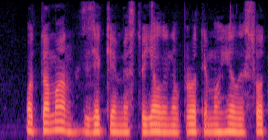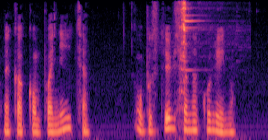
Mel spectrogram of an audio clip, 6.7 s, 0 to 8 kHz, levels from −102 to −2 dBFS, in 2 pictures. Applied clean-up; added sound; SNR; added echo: none; Cutlery, silverware; 3 dB; none.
